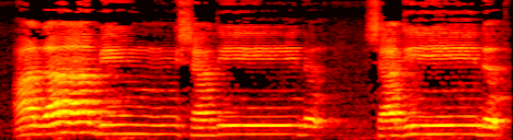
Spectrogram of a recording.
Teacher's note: Maka disebutkan syadid di saat kita berhenti pada dal dari huruf qalqalah. Maka di sini qalqalah kubra karena kita waqaf. Maka qalqalahnya jelas sekali. Adzabin syadid, syadid jelas.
